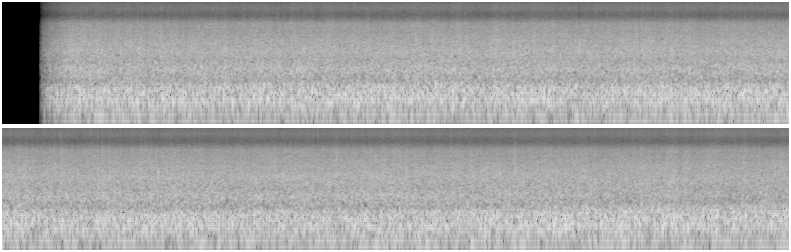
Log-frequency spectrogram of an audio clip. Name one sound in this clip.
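A waterfall roars steadily close by, crashing into a pool.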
